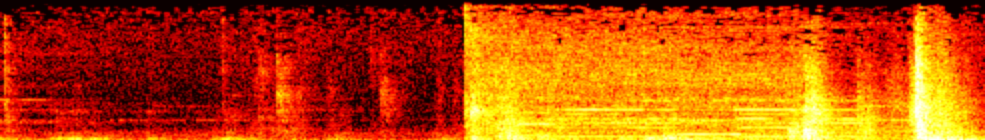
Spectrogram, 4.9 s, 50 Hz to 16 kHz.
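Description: Running noise heard inside a JR West 227 series electric train car. A low rumble suddenly grows louder about two seconds in, with brief squealing tones, and a loud thump comes near the end.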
